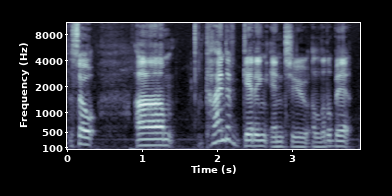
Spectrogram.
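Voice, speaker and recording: Bright-voiced man hosting, hesitant. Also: a little high, very animated, a little slow. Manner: hesitant, many fillers, laughs along. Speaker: podcast host. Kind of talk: casual interview.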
